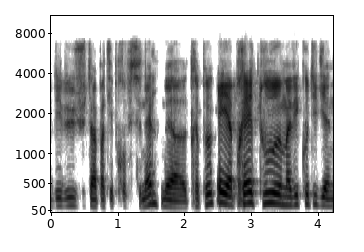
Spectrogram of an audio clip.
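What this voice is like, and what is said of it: Deaf speaker's accent. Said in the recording (French): “Certains disent que j'ai un accent hmm, belge, alsacien, lyonnais. Rien de tout cela, Je suis un accent sourd, tout simplement.”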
